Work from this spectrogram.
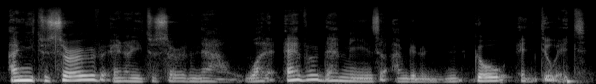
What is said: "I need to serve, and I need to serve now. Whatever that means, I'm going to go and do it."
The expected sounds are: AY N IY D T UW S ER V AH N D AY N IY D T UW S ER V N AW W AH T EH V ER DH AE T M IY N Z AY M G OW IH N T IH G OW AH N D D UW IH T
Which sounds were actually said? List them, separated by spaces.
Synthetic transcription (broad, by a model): AY N IY D T UW S ER V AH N AY N IY D T UW S ER V N AW W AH T EH V ER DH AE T M IY N Z AY M G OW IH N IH G OW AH N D D UW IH T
